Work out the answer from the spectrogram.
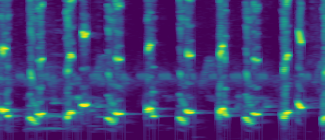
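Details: Short, sharp, slurred chirps of a sooty-headed bulbul in fighting mood, about three per second in an uneven rhythm.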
